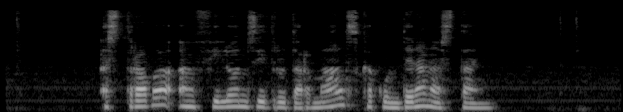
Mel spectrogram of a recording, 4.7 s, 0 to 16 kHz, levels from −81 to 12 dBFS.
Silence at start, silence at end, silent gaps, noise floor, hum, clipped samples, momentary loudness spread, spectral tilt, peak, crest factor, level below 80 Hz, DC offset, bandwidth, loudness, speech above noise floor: 0.75 s; 1 s; none; -66 dBFS; none; under 0.1%; 10 LU; -6 dB/octave; -10 dBFS; 18 dB; -66 dBFS; under 0.1%; 11.5 kHz; -27 LUFS; 40 dB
